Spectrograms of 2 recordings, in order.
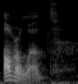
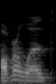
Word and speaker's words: overwhelmed: It it is important for you guys to pronounce it with a t at the end.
